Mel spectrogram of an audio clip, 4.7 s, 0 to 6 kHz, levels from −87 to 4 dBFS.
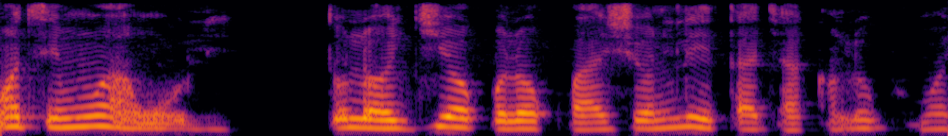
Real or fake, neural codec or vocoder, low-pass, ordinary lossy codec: real; none; 5.4 kHz; none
